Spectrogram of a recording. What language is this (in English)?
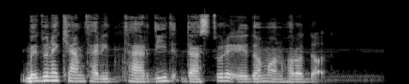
Persian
